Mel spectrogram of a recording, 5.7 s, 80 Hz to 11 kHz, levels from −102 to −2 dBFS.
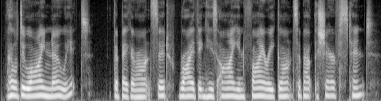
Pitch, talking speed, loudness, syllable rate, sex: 200 Hz, 190 wpm, -16 LUFS, 5.2 syllables/s, female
